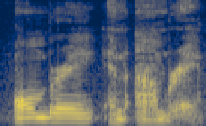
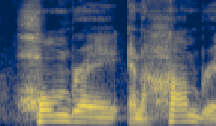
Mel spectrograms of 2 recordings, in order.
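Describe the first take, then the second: First: The initial H sound is left silent. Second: The initial H sound is pronounced aloud. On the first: The speaker calls it right. "the H is silent. you say" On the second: The speaker calls it wrong. "You don't say"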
